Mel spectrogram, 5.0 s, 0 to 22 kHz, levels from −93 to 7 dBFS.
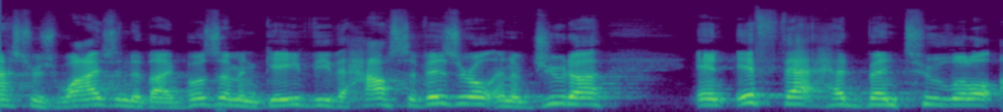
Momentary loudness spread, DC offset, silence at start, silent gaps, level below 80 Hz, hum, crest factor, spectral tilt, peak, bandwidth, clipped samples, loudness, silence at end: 5 LU; under 0.1%; 0 s; none; -76 dBFS; none; 18 dB; -4.5 dB/octave; -4 dBFS; 14 kHz; under 0.1%; -22 LUFS; 0 s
